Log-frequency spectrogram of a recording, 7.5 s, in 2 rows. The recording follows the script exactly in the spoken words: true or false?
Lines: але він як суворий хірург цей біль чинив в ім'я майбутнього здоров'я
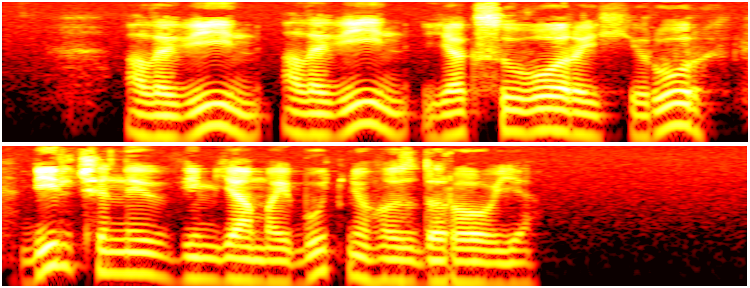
false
